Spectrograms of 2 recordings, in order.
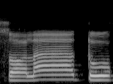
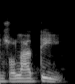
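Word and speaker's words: الصَّلَاةُ: Qad qamatis sholatu, qad qamatis shalah. Ulangi. Qad qamatis sholatu. Ya, bukan sholati. Kadang Ustaz masih masih dengar ada yang bacanya sholati.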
